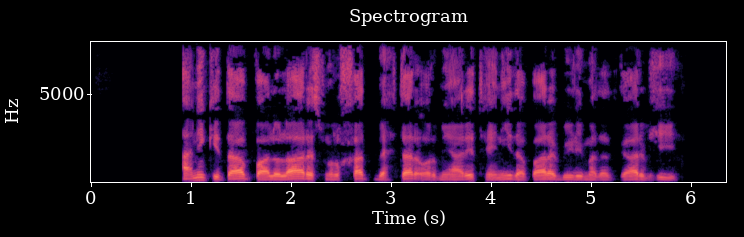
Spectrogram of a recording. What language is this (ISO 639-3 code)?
phl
